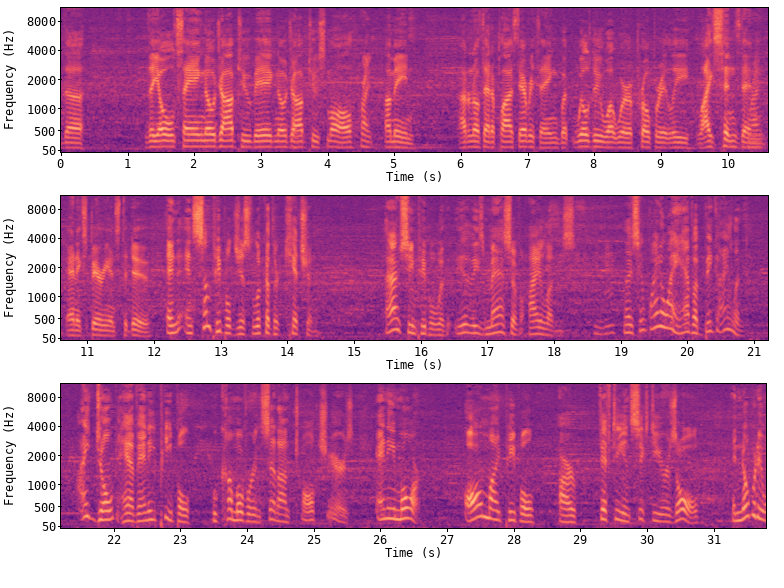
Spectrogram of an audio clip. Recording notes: Live from the NC Pet Expo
